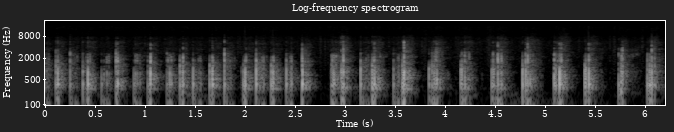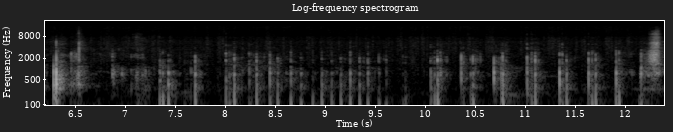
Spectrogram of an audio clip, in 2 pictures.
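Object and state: Rubber-soled leather sneaker.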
